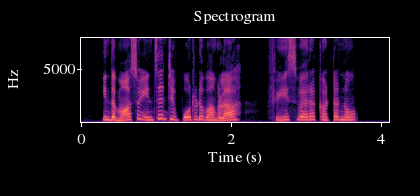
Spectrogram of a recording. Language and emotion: Tamil, fearful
